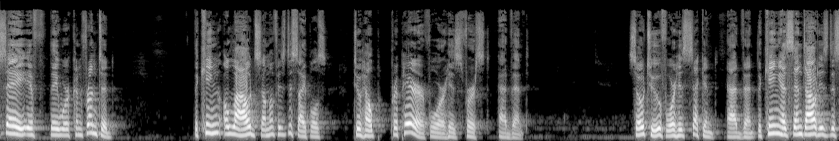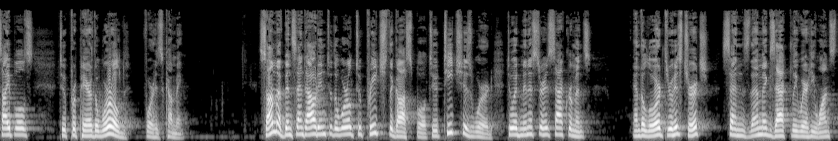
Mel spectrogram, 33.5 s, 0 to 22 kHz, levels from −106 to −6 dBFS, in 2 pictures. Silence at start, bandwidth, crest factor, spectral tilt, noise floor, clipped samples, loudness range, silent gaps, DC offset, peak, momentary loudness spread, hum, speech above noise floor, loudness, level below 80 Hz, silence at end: 0 s; 17 kHz; 18 dB; -6 dB/octave; -79 dBFS; under 0.1%; 6 LU; 3.51-3.57 s, 29.24-29.28 s; under 0.1%; -2 dBFS; 15 LU; none; 61 dB; -18 LUFS; -70 dBFS; 0.05 s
